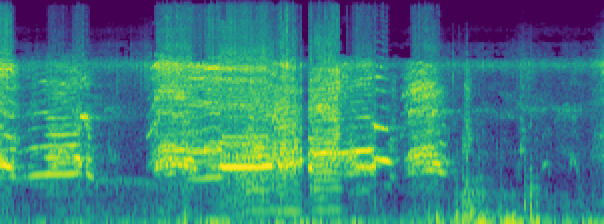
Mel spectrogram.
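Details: Domestic geese at a park in Malda honk loudly in harsh, nasal, overlapping blasts, about three a second, screaming perhaps at the visitor; a man's voice is briefly heard in the background.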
